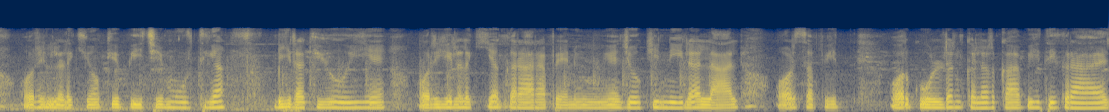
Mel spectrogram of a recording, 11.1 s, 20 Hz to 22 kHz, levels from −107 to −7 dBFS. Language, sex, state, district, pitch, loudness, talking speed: Hindi, female, Maharashtra, Aurangabad, 100 Hz, -20 LUFS, 170 wpm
